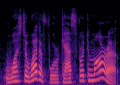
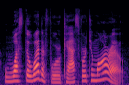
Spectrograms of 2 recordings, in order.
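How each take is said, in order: Both takes have the same delivery.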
